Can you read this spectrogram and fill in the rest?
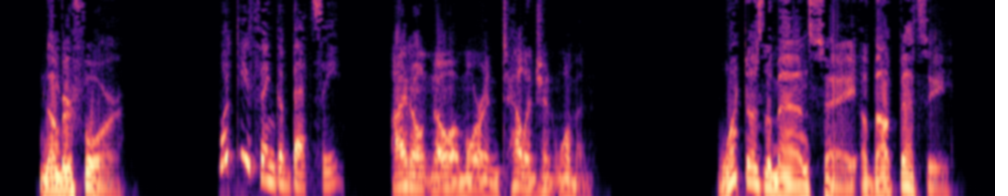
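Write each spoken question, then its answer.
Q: What does the man say about Betsy?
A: She is the most intelligent woman he knows.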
